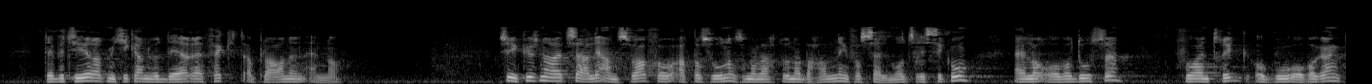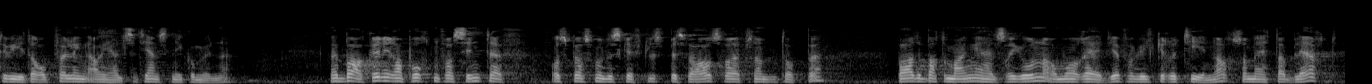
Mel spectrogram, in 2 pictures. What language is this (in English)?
Norwegian Bokmål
